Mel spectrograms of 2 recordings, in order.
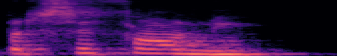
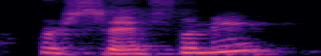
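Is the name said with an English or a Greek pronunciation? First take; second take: Greek; English. First: The name has a Greek pronunciation. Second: The name has an English pronunciation. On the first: "we in Greek is Persephone" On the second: "here we have Persephone"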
